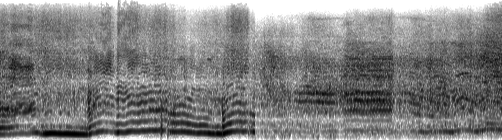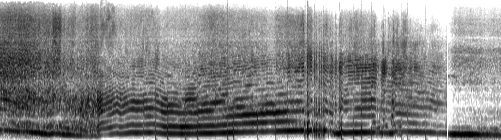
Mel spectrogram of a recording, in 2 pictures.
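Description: A rally car engine revs hard, rising and falling in pitch as it shifts gears.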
